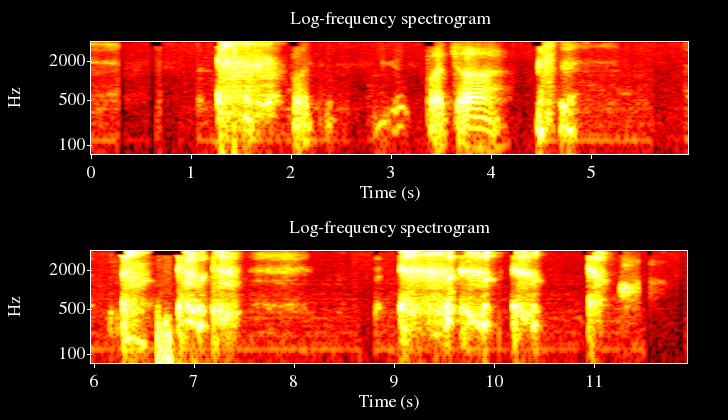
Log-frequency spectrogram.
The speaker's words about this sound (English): seems like you have a cough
